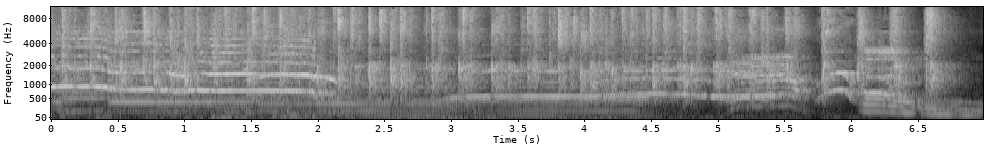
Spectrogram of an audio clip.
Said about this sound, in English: The studio audience erupts in applause!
